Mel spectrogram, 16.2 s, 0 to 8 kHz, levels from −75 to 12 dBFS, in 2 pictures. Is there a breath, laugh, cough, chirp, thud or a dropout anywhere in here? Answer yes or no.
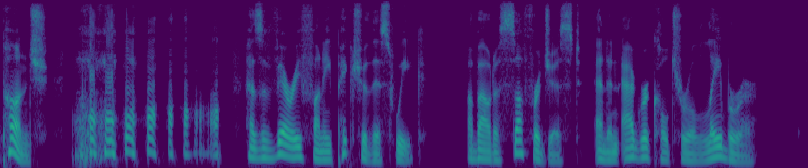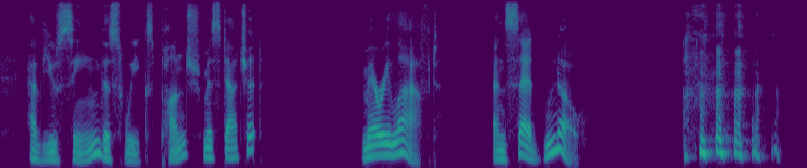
yes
